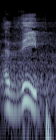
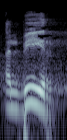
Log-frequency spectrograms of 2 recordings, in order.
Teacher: إذا سبقت بكسر أبدلوها ياء · Term: بالإبدال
